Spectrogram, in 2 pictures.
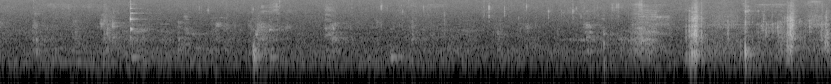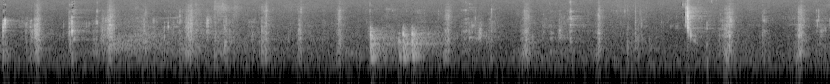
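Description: Close-miked chewing of grilled beef: moist mouth clicks and smacks, sparse at first and coming thick and fast from about halfway.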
